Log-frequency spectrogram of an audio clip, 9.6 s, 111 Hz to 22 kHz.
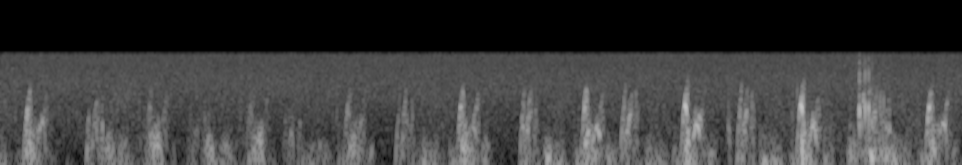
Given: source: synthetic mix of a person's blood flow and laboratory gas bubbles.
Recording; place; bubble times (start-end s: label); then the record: Doppler ultrasound of blood flow; precordium
8.47-8.93 s: bubbles
From the record:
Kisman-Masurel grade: 113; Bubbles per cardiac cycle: 1 to 2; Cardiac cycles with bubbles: 1 to 10%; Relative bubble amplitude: loud (0.450 to 0.775); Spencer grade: 1 (occasional bubble signal discernible with the cardiac motion signal, with majority of cardiac periods free of bubbles); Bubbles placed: only in the low amplitude regions of the cardiac cycle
